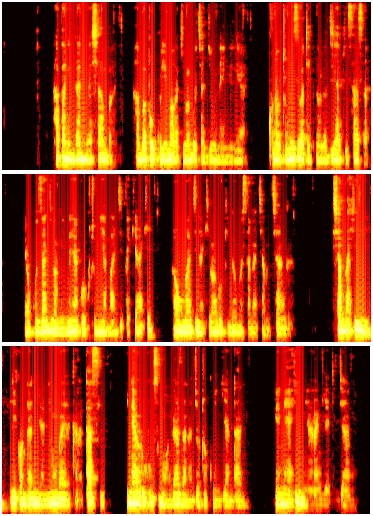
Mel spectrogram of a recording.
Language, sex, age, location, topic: Swahili, male, 18-24, Nairobi, agriculture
